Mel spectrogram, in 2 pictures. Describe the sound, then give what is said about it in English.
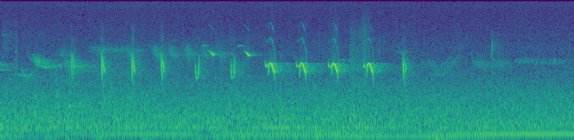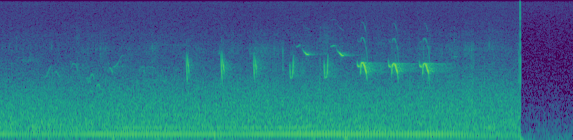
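Bird calls from a tree above a camp: repeated bursts of high, bright chirps in two clusters over a steady low hum, ending abruptly. “Bird's right in the tree above the camp. And this is it.”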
